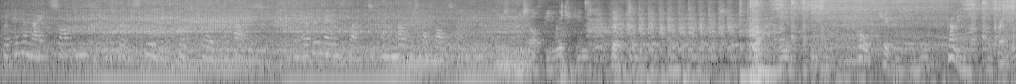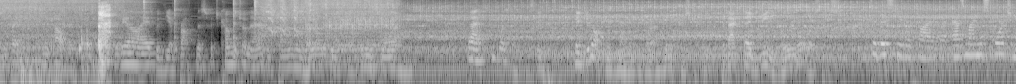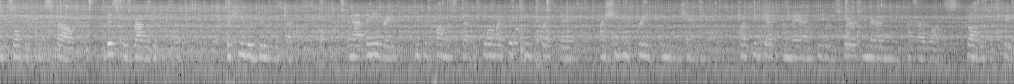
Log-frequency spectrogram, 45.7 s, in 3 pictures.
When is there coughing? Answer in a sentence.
You can hear the coughing from 15.5 to 16.9 s.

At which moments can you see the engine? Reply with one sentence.
You can hear the engine from 0.0 to 45.6 s.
